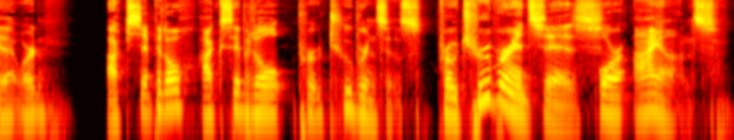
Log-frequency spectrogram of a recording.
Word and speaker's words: occipital: Occipital.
